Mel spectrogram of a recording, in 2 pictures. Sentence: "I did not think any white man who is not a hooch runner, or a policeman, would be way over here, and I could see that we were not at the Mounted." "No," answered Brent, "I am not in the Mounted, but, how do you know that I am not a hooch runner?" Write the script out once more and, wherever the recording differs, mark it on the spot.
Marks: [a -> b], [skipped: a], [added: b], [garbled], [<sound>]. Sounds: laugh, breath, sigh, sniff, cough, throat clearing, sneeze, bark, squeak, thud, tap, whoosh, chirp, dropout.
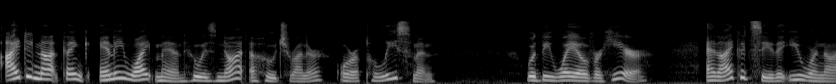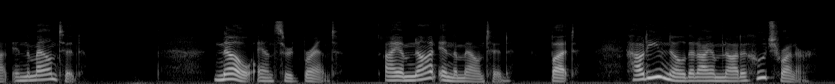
"I did not think any white man who is not a hooch runner, or a policeman, would be way over here, and I could see that [we -> you] were not [at -> in] the Mounted." "No," answered Brent, "I am not in the Mounted, but, how do you know that I am not a hooch runner?"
